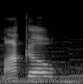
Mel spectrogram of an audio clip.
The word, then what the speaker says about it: Mako: It's Mako. It's Material. Yeah, there's definitely a lot of pronunciation with this game that you want to note.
